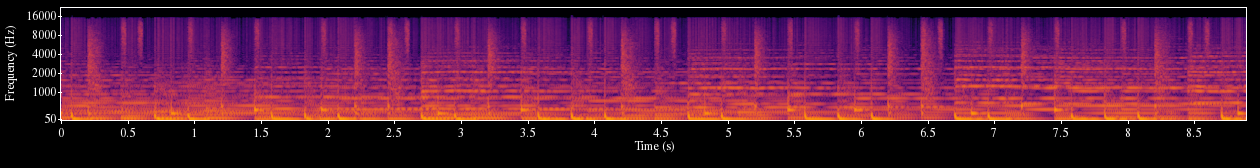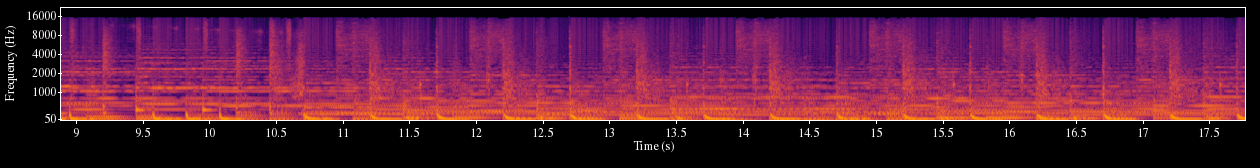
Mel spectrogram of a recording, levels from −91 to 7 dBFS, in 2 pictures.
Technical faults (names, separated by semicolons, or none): filter restarted on every block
